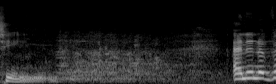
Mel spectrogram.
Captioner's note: laughter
